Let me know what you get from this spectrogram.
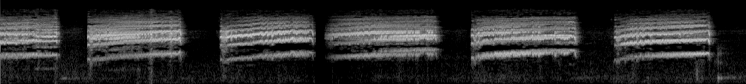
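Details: A ferret-badger cries out as if calling for help, giving harsh, shrill screams about a second long, repeated in quick succession with brief pauses.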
